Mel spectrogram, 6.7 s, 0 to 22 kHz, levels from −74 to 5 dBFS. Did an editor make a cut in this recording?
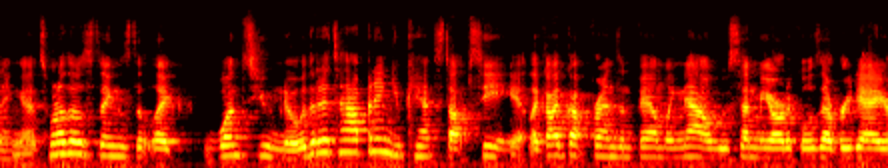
yes; 1 cut; at 1.5 s

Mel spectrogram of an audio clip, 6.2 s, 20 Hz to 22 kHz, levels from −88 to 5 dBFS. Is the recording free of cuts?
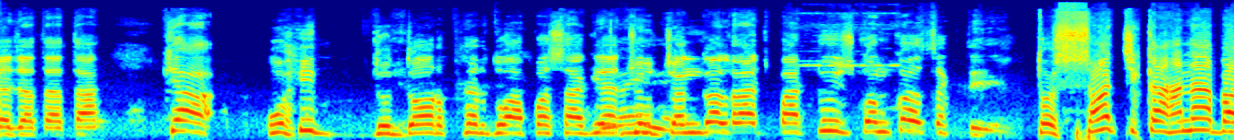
no; 1 cut; at 5.0 s

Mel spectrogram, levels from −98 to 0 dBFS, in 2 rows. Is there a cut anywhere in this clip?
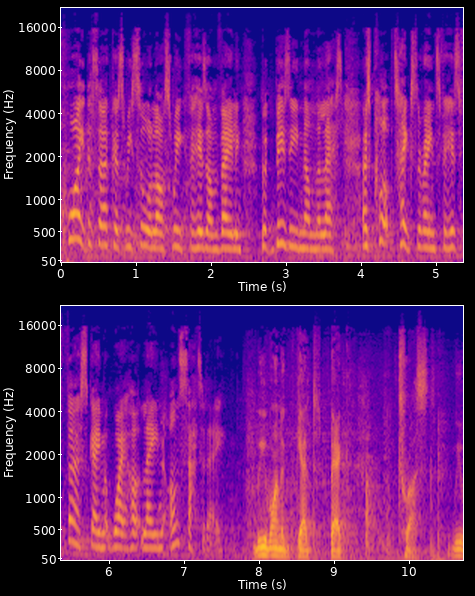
yes; 1 cut; at 2.7 s

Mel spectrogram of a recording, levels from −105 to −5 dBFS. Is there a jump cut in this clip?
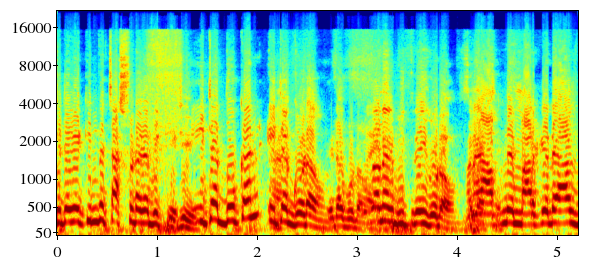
yes; 3 cuts; at 1.4 s, 3.1 s, 4.1 s

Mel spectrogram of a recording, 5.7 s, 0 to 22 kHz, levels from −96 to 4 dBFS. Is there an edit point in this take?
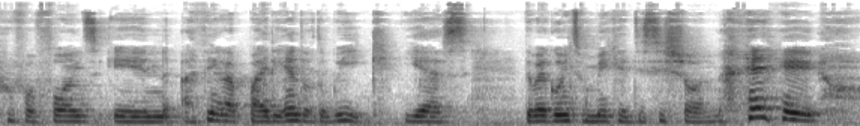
no; 0 cuts

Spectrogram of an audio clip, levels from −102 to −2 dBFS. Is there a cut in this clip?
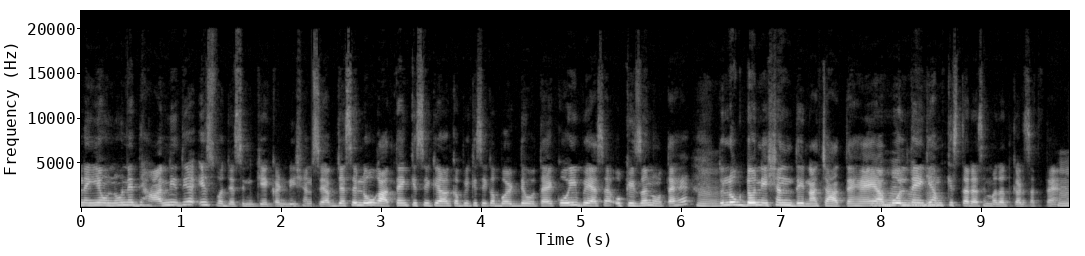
yes; 1 cut; at 2.3 s

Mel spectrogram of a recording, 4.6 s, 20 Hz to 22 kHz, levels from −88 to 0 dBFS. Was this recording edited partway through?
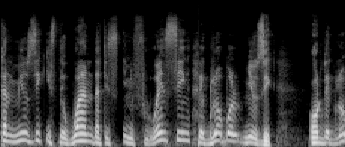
yes; 1 cut; at 2.6 s

